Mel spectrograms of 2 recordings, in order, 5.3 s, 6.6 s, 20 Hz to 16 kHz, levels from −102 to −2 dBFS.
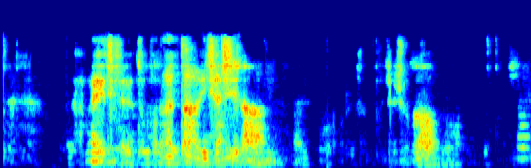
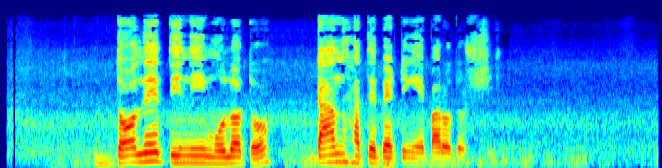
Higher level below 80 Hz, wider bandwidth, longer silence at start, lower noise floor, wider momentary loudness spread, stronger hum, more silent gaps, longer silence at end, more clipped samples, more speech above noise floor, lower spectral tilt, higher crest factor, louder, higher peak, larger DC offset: second, -80 dBFS vs -62 dBFS; second, 7.4 kHz vs 11.5 kHz; second, 0.1 s vs 0.95 s; first, -66 dBFS vs -55 dBFS; about the same, 18 LU vs 17 LU; neither; first, 0.49-0.53 s vs none; second, 0 s vs 1.75 s; neither; about the same, 36 dB vs 37 dB; second, 0.5 dB/octave vs -5 dB/octave; about the same, 22 dB vs 20 dB; second, -27 LUFS vs -18 LUFS; second, -10 dBFS vs 0 dBFS; neither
